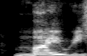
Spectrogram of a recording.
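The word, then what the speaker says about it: Myhre: So I'm going to tell you about a syndrome that I'm passionate about called Myrie syndrome. the doctor who originated. She's Scandinavian descent. Some people pronounce it Mir.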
